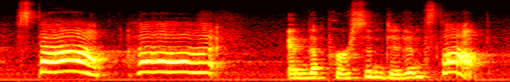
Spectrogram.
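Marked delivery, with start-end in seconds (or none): 0.1-1.4 put-on high little-girl squeal; child's protest. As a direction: squeal stop like a tickled kid. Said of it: "and Olivia said".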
